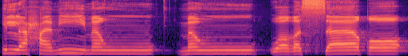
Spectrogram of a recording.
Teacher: Diidghamkan, ditekan. dan ditahan paling tidak 2 harakat. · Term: idgham bi gunnah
